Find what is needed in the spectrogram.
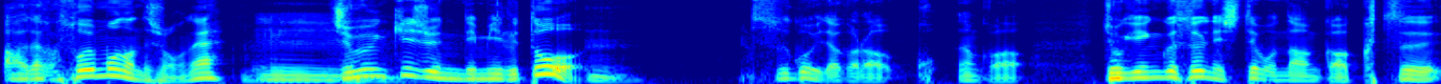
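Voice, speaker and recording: At a very fast pace, a man speaks in a medium pitch with very wide pitch swings, the sound dry and close with no echo. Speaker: podcast host and singer. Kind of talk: casual chat. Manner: loud; animated.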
